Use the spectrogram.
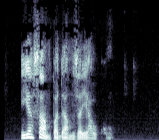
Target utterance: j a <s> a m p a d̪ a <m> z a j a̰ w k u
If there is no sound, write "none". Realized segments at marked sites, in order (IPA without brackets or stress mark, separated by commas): s, m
